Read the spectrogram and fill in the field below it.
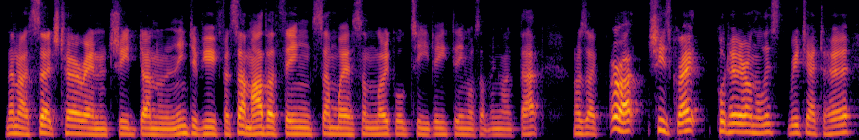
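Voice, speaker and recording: A young man, a podcast guest chatting casually and telling lively stories. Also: medium pitch, smooth. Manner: lively, quick storytelling with laughs and restarts. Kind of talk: casual conversation.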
